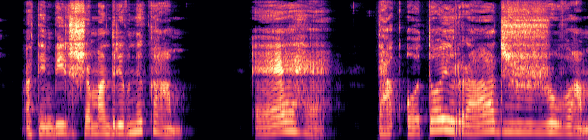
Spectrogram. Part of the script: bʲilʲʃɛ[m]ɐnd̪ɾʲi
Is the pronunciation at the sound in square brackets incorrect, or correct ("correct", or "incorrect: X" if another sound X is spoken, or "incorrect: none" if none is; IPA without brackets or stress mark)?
correct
